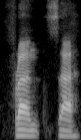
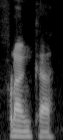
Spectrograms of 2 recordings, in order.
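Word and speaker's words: França: everyone else it is because it is a Portuguese name Franza not Franca um you always get will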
